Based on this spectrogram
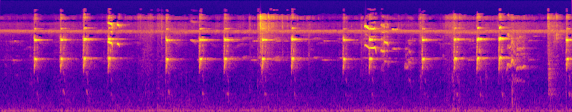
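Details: Two mynas in a backyard in Sri Lanka give a fast series of sharp, clicking chirps about twice a second, then a burst of harsher, jumbled squawks and whistles.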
